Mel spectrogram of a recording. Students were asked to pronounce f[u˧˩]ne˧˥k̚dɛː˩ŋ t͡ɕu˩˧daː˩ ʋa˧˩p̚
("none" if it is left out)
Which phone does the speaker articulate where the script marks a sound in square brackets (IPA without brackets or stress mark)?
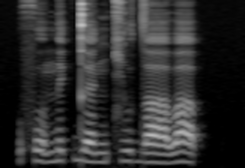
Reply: o˧˩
